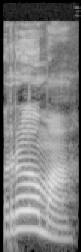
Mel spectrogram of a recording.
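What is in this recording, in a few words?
"рӧма", Komi, female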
